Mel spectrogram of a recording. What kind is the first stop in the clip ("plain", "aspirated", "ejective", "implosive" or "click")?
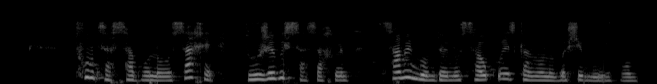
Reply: aspirated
